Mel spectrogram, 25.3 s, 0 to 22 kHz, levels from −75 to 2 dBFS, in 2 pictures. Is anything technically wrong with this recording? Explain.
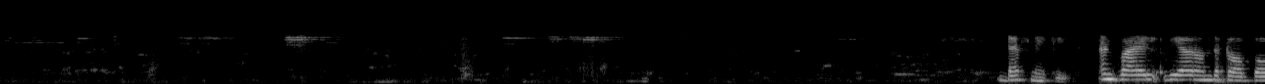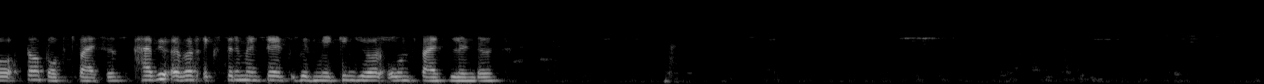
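Yes, the speech carries G.729 codec damage throughout. Nothing above 4 kHz survives, and the pulse-built excitation adds a rough, synthetic buzz that fits an 8 kbit/s codec, unlike simple band-limiting, which only sounds dull.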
